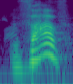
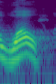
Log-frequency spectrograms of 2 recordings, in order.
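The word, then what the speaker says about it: ו: nous voyons cela euh nous voyons bien que c'est vave la vraie prononciation mais pas waouou c'est bien un vave parce que ils ont il y a ceux qui sont ont créé le waouh va W c'est un peu étonnant car même si c'est waa ça se prononce vave ou que vous soyez c'est toujours le vave et nous allons revoir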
